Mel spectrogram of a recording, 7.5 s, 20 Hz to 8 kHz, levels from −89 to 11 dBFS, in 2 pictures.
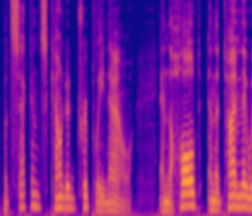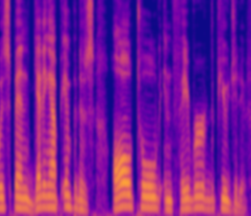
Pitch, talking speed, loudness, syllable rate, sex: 130 Hz, 190 wpm, -19 LUFS, 5.1 syllables/s, male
